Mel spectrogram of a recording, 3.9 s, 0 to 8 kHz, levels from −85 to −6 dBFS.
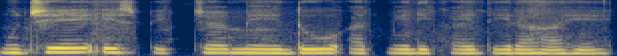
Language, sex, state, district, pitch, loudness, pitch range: Hindi, female, Arunachal Pradesh, Papum Pare, 190 Hz, -18 LUFS, 180-200 Hz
